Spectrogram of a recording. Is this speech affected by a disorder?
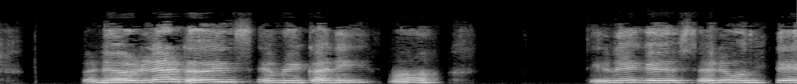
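Yes: cerebral palsy.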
